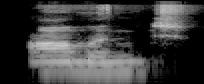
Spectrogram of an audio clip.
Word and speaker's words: almond: you know you see l sound is silent in talk almond half we don't say talk or almond or half so again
